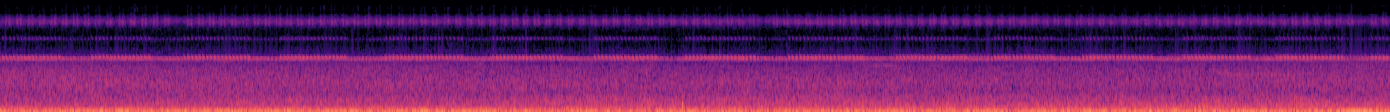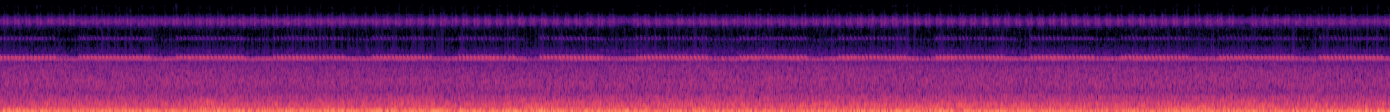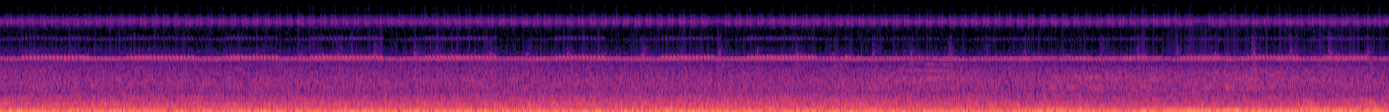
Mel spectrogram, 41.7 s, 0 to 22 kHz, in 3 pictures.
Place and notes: Stadtgarten, Köln - night ambience with crickets, jogger, train and churchbells
Köln, Stadtgarten, night ambience with crickets, jogger, train and 10pm churchbells
(Sony PCM D50, Primo EM172)
Köln, Germany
